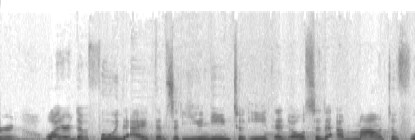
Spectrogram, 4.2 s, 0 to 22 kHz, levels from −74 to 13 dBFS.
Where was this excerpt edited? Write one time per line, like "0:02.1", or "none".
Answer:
0:00.9
0:01.8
